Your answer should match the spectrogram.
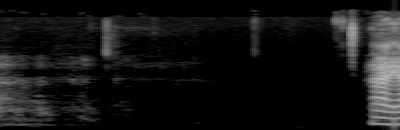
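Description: Audience laughter fading out in the first half second, then a near-quiet pause with two faint clicks, before a woman's voice says "Hi" at the very end.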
